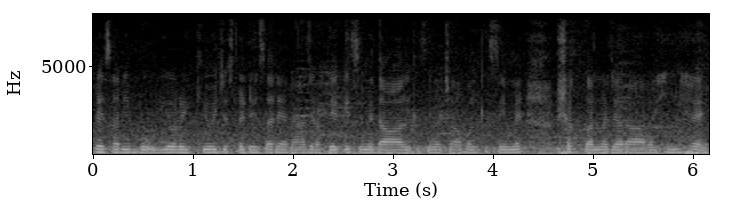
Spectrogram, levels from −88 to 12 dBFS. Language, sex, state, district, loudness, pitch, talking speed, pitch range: Hindi, female, Bihar, Darbhanga, -28 LUFS, 155 Hz, 235 wpm, 155-160 Hz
